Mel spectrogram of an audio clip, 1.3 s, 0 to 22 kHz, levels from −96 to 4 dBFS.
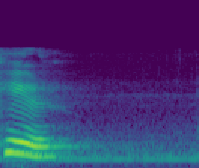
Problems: none marked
